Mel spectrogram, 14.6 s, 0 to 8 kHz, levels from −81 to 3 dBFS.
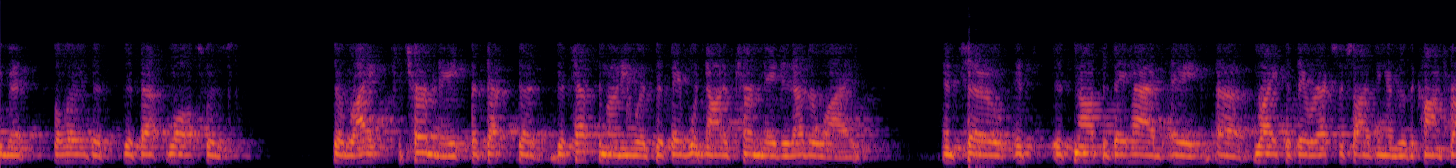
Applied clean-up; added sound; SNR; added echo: none; none; none; reverberation time 0.8 s.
